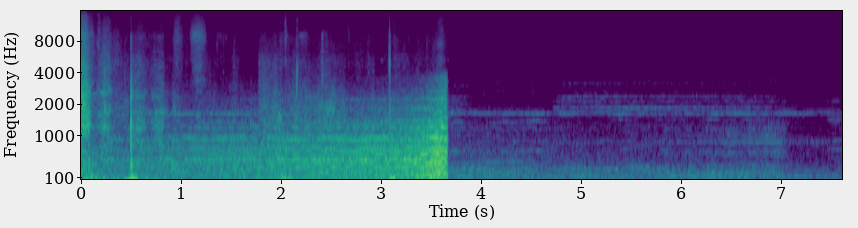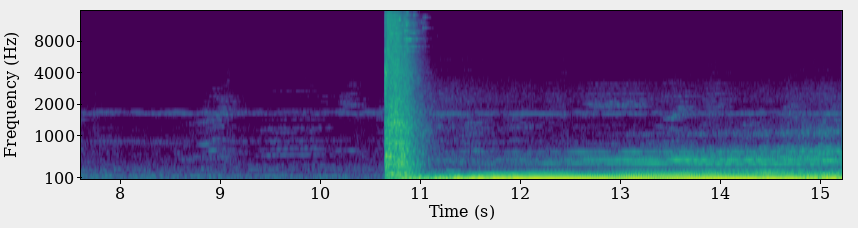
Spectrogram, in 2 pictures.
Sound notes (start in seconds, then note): 0.4 soft tense music; 10.2 metal clanking; 11.1 soft tense music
